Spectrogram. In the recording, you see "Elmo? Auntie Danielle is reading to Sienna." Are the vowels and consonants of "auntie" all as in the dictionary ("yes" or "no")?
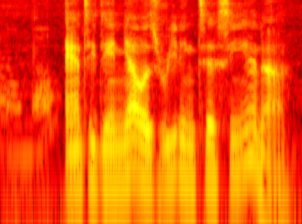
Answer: yes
